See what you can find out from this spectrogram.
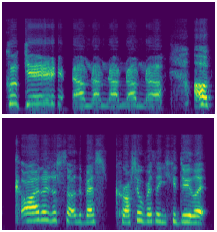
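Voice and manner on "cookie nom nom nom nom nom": Cookie Monster munching. Acted. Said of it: "Cookie Monster".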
